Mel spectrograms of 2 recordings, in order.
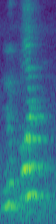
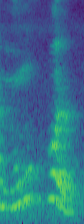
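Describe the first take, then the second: First: The first vowel is short and unstressed. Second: The first vowel is long and stressed. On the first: The speaker calls it wrong. "नुपुर तो छोटा हो गया" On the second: The speaker calls it right. "बड़े ओ की मात्रा"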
